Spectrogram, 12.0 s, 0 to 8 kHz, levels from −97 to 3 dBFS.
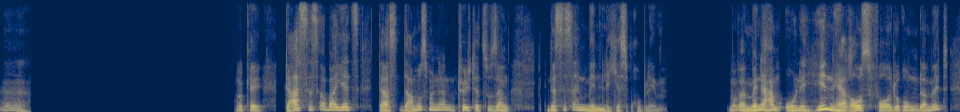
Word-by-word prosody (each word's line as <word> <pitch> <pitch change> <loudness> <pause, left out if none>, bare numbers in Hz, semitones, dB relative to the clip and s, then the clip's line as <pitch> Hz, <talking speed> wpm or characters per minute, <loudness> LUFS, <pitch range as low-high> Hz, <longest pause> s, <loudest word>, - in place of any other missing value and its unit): Ah. 155 - -12 2.6
Okay, - - -3 0.3
das 175 +3 +1
ist 205 +1 -8
aber 200 -2 +1
jetzt 190 0 +1 0.2
das 135 0 -1
da 135 -2 -3
muss 200 +6 -2
man 200 -2 -1
dann 185 -2 -4
natürlich 170 +3 -1
dazu 160 -1 -5
sagen: 140 -3 -2 0.5
„Das 150 +4 -3
ist 185 - -8
ein 180 -3 -1
männliches 115 -2 -3
Problem“, 115 -2 -17 0.8
ne, 150 +4 -6
weil 145 -4 +2
Männer 150 +6 +4
haben 175 0 +1
ohnehin 150 - +5
Herausforderungen 135 0 +1
damit, 145 - -3
150 Hz, 130 wpm, -24 LUFS, 135-175 Hz, 2.6 s, ohnehin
